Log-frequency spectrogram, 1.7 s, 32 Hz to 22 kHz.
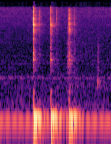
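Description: Three sharp key presses on a computer keyboard, spaced evenly about a quarter second apart over a steady low hum, typing a number into a file permissions box during a Drupal 7 install; a faint fourth tap follows.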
